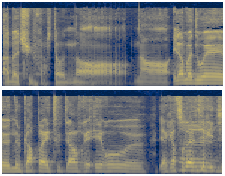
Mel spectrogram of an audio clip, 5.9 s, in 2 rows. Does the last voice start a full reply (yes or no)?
no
